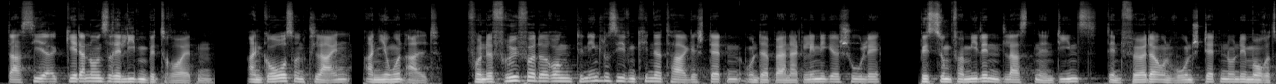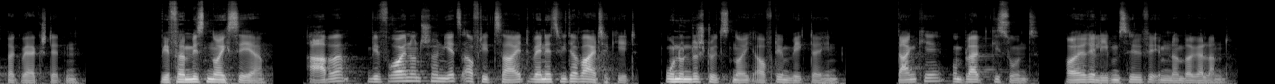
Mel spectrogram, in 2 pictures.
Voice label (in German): radiospot; corona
